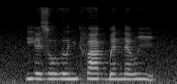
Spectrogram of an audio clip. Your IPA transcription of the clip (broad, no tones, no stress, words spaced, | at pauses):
jezoðɯnʲ fa ɡ͡bɛnɛβi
